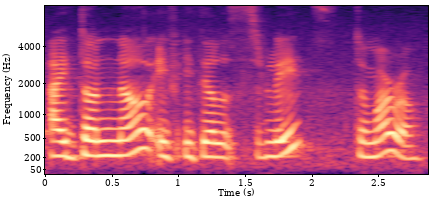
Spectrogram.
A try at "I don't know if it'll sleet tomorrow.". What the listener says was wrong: Okay, good, but you're not saying the T. I don't.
